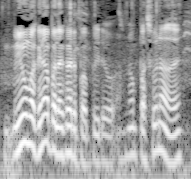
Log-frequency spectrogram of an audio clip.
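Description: Young argentine guy vlogging his fishing trip on a riverbank, fast and chatty, kinda mellow tone, says eh a lot. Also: a little high, animated, a little hiss or hum. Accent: Argentine Spanish. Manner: chatty, upbeat, tags sentences with "eh". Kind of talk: casual outdoor fishing narration. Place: riverbank outdoors.

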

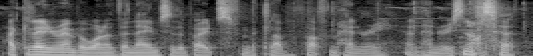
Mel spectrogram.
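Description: A man's voice: low voice, fairly even intonation, very fast, gravelly, bright, forceful tone. A young man leading a sailing club game session on a headset mic, chatty, laughing often and thinking aloud as he plays. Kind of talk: casual instructive chat while gaming.

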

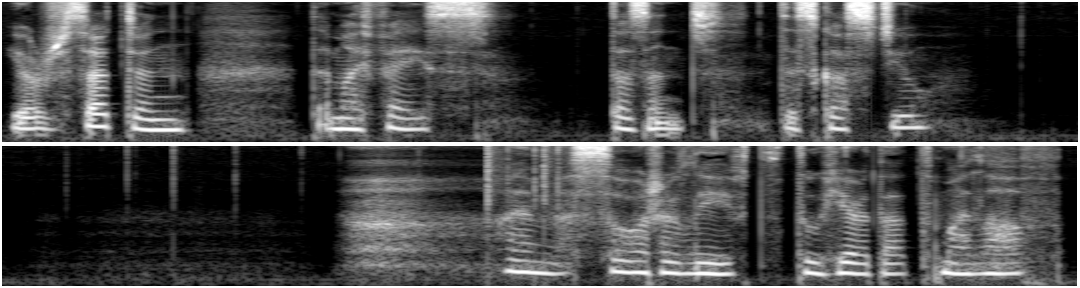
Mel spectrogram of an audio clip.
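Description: A woman playing a tender, lovesick vampire countess in an intimate ASMR roleplay, speaking softly and often dropping into a whisper, with formal, wistful endearments. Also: mid-range voice, flat delivery, extremely slow, creaky, long pauses, slightly rough, no room sound, heavily acted. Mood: relieved, loving. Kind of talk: ASMR roleplay, soft intimate romantic acting. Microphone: close microphone, dry. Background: music.

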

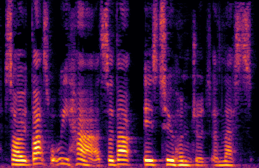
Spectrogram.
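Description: A woman with a croaky voice from a cold, chatting casually and rambling through a travel vlog with frequent ums. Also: mid-range voice, a little slow. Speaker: travel vlogger.

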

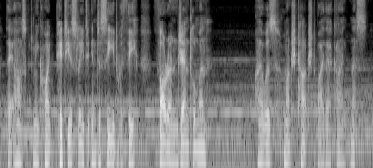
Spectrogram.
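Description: Man as low-voiced, earnest Victorian doctor. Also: natural voice. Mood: tender reflective. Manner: measured, reflective, formal. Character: weary, earnest Victorian doctor keeping a diary. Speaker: actor. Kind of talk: dramatized diary narration.

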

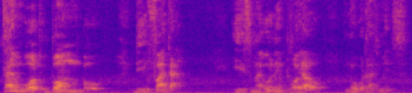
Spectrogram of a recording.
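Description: A male actor playing an excitable, scolding father in a Nigerian comedy film, with a Nigerian accent. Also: lowish voice, slow, far from the mic, slight background noise. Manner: blustering, scolding. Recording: roomy, off-mic film sound.

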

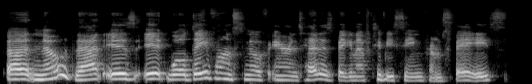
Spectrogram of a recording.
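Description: Female podcast co-host, middle-aged, fairly high voice, informal live chat from a home room. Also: fairly even intonation, normal speed, darkish tone. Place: indoor room at home, on a video call. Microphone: earphone headset on a video call.

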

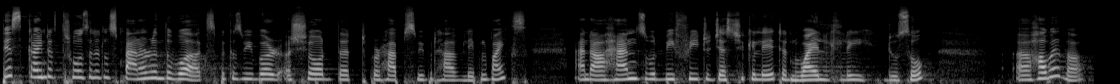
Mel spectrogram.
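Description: A middle-aged woman with an Indian accent, conducting a formal on-stage interview in an articulate, measured way. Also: a little high. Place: hotel ballroom stage. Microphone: handheld microphone. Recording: echoey ballroom with long reverb.

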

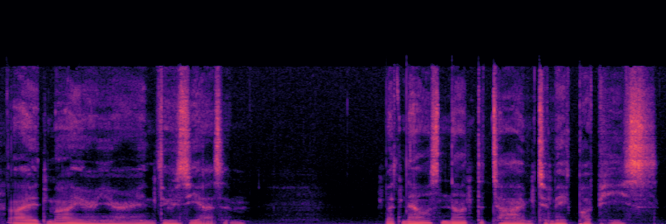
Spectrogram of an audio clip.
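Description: A man's voice: lowish voice, fairly even intonation, darkish tone, slightly rough, full character voice. A man voicing a possessive, doting alpha werewolf boyfriend in an ASMR roleplay, intimate and suave, slipping into whispers. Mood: tender, pleased. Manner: slow, intimate, partly whispered, suave and condescending. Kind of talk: ASMR romance roleplay acting.

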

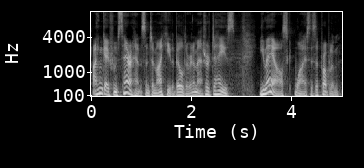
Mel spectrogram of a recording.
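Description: A man in his thirties from Bristol, co-hosting a podcast in a small studio, chatting and reading listener letters aloud with crisp diction and dry wit. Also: on the low side, big pitch swings, quick pace, a little mellow. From Bristol, England. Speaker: podcast co-host. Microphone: close studio mic on boom arm, headphones.

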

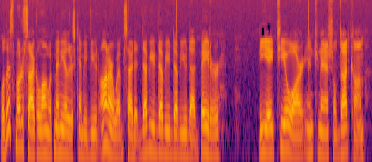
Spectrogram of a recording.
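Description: A man presenting a restored vintage motorcycle for sale, talking in an unhurried way with a touch of humor while the camera circles the bike outdoors. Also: medium pitch, a little mellow, no room sound. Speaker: classic motorcycle dealer. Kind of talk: off-camera sales walkthrough.

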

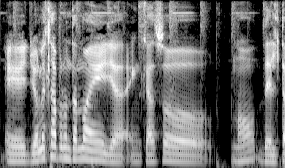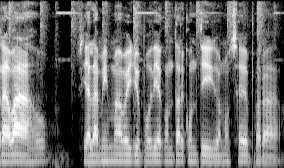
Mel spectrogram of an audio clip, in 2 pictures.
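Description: A young man acts out a needy construction worker on a prank call, pushy and quick to take offence. His pitch is average for a man. He is close on a studio mic, with faint music behind him. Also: steady tone, darkish tone, natural voice. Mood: pleading, subdued. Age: young adult. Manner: persistent, pleading, easily offended. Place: home studio room. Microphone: close studio microphone on boom arm.

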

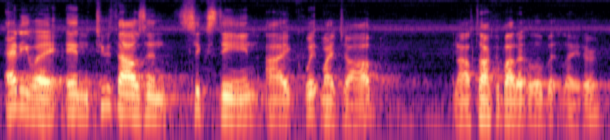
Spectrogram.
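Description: A man's voice: medium pitch, moderate pace, fairly bright tone. A man in his thirties with a Lebanese accent gives an informal presentation as a conference speaker in a large lecture auditorium. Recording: reverberant lecture hall, background noise.

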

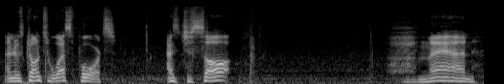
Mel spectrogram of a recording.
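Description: Young man, trainspotting vlogger, slightly high voice, rambling with ums, phone recorded on an outdoor platform. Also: slow pace, a bit bright. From Ireland. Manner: rambling, full of ums and restarts, enthusiastic. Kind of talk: casual on-the-spot narration. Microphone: phone camera held by the filmer.

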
